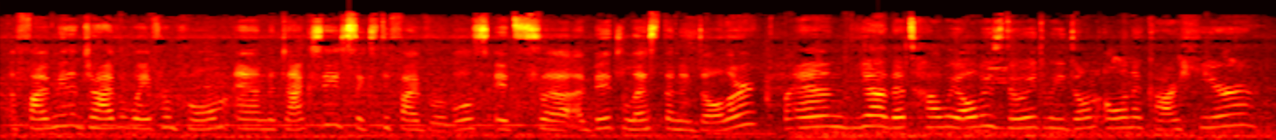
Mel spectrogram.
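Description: A woman's voice, dry with no echo, with clear music in the background. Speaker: travel vlogger. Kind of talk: casual vlog chat. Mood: cheerful. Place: street. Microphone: phone near.

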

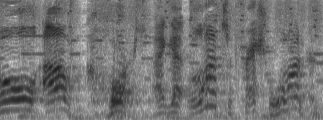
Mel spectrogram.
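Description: A cartoonish character voice at a fairly slow pace, with clear music in the background. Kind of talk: children's TV puppet dialogue. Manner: hesitant, stammering.

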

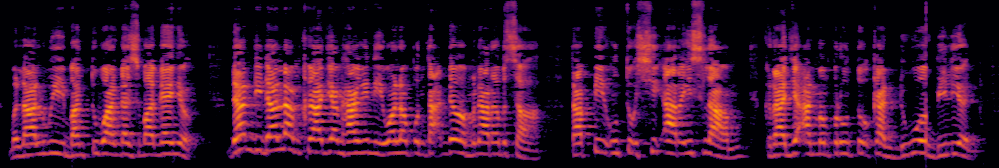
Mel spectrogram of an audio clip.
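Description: A raised, projected voice with a bright, sharp tone, fairly even intonation and a fairly slow pace. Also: man. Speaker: political commentator. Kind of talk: political commentary monologue.

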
